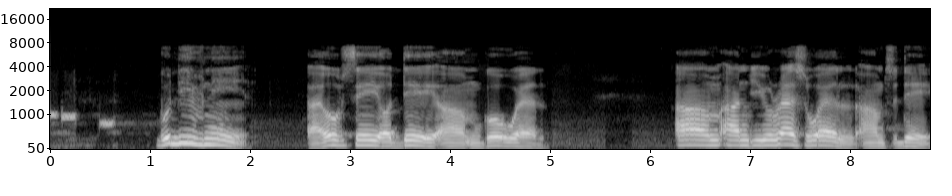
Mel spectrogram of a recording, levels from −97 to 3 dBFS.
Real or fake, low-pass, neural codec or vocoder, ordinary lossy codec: fake; 7.2 kHz; vocoder, 44.1 kHz, 80 mel bands, Vocos; none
